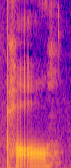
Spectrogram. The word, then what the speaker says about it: Pol: When you reach the creepy little thing's lair, you run into Paul, spelled P-O-L, so that way it's a little bit more elfy, but pronounced Paul.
